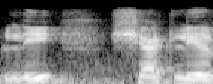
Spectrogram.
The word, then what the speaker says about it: Le Chatelier: discuss करते हैं देखो प्रोनाउंस करना बेटा हर बंदे का अपना होता है वो कुछ इसको चैटलियर भी पढ़ते हैं शट लियर भी पढ़ते हैं तो ज्यादातर प्रोनाउंस इसको बेटा शटलर के लिहाज से किया जाता है अच्छा ली शटलर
